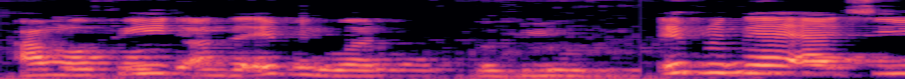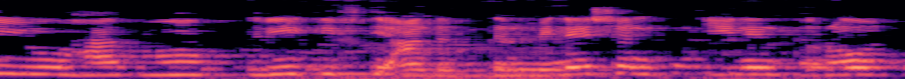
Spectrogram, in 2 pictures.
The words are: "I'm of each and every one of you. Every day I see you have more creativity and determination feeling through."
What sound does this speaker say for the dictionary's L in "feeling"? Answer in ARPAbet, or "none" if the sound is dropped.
N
